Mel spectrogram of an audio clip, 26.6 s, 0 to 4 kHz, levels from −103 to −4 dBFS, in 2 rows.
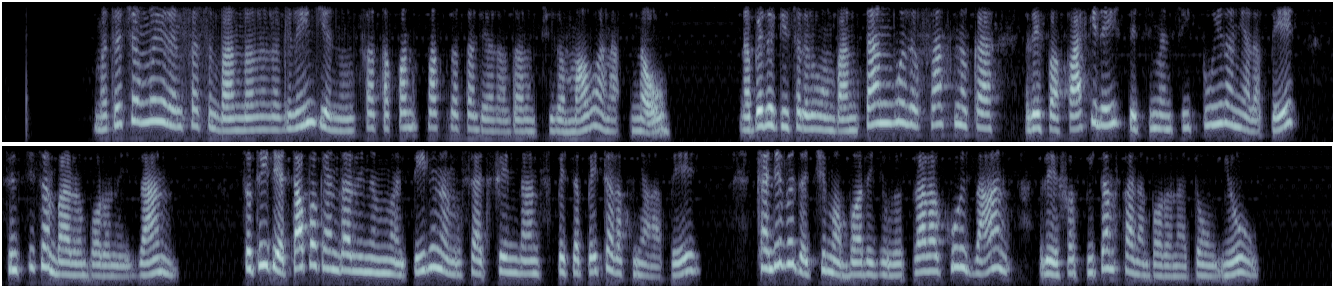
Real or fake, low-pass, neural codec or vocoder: fake; 3.6 kHz; codec, 16 kHz, 0.4 kbps, LongCat-Audio-Codec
